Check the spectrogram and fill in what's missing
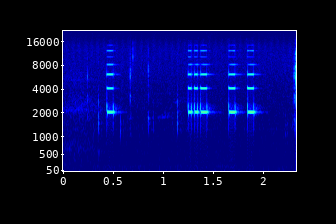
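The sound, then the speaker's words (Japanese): A kitchen timer beeps in short electronic tones as buttons are pressed to set it to 20 minutes: a few quick beeps, then a cluster of three longer ones and a final faint chirp, fairly quiet with no talking. “はい、20分のタイマーにやります。”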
